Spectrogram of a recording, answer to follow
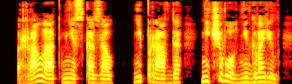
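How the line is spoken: Angry objection. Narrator (Russian): сердито возразила Жасмин

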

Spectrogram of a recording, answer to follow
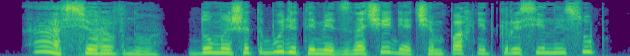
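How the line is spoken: Trailing into whisper. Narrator (Russian): Последние слова Тамара произнесла шепотом, чтобы не напугать дочь

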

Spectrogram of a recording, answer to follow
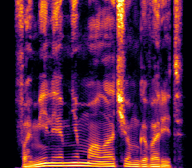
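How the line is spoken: Mother sighing. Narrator (Russian): вздохнула мама

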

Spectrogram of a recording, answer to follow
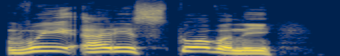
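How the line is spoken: Shouted in French. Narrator (Russian): крикнул по-французски

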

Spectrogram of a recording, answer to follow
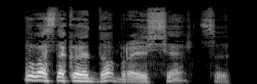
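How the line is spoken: Sighing. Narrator (Russian): вздохнул Ноэль Ванстоун

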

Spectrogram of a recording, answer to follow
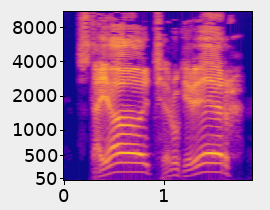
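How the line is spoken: Group yelling. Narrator (Russian): заорали они

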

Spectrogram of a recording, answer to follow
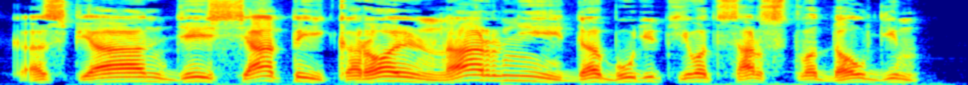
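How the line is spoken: Plain. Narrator (Russian): ответил гном

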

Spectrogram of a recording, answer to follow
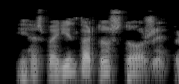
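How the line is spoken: Muttering. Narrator (Russian): пробормотал Планше

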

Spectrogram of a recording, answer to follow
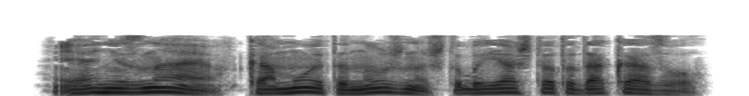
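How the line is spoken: Gloomy objection. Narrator (Russian): возразил я мрачно

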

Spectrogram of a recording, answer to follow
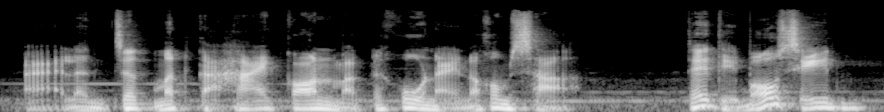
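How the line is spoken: Muttering. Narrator (Vietnamese): nó lẩm bẩm

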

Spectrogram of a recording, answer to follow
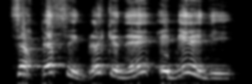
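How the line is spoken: Shrill shout. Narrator (French): cria-t-il de sa voix la plus aiguë

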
